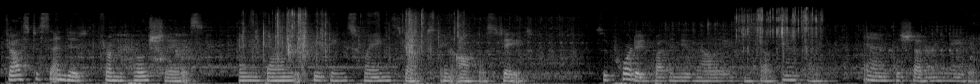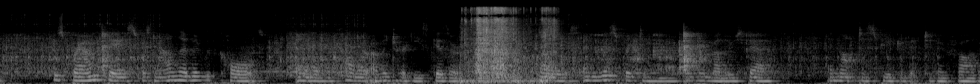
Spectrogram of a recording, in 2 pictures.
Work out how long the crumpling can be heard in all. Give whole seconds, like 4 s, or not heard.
4 s.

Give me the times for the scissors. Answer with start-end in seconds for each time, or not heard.
1.1-2.0, 9.8-11.2, 15.7-17.5.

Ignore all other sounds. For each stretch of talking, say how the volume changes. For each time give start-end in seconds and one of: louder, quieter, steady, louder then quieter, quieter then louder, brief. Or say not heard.
0.1-19.5 quieter.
